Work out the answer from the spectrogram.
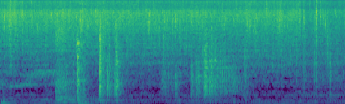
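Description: Chopped onion and garlic sizzling steadily in hot oil in a frying pan, with a few light clicks and knocks in the first couple of seconds.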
